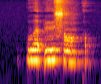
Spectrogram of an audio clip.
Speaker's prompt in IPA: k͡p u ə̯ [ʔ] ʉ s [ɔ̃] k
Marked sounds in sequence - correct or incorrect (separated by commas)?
correct, correct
